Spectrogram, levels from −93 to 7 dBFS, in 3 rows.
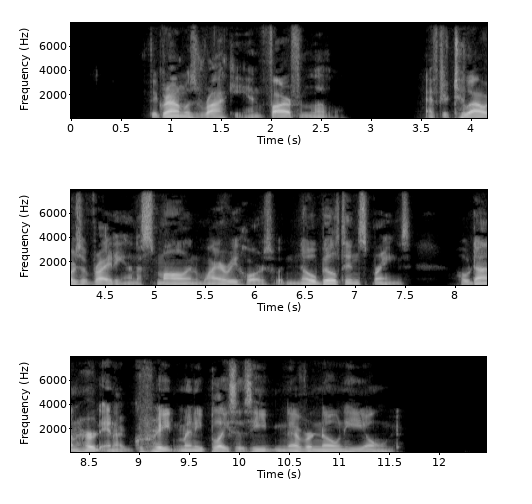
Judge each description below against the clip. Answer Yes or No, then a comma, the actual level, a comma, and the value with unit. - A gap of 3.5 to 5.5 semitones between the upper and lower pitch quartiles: Yes, average, 4.2 semitones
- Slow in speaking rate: No, average, 175 wpm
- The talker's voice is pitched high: No, very low, 90 Hz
